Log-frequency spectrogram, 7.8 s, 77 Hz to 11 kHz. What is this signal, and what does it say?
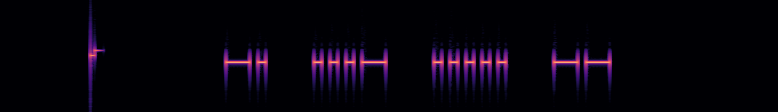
Morse code, heard as a keyed tone, about 15 wpm, spaced as for 11 wpm, 700 Hz. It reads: NV5M
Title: USA Call Signs - 4 Characters - 2x Character Spacing - 15wpm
